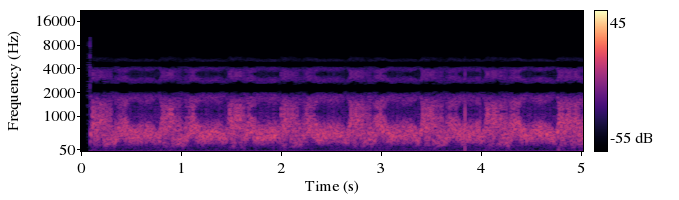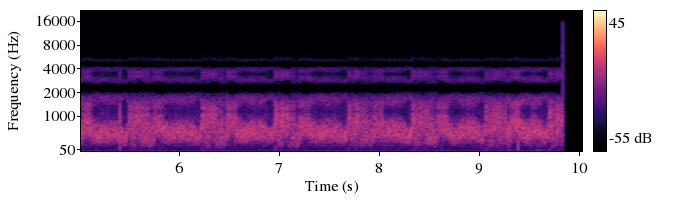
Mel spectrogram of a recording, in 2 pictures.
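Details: Ultrasound diagnostic equipment, vascular pulsed-wave (PW) Doppler: steady rhythmic whooshing pulses at roughly 80 a minute over constant hiss; blood vessel flow signal.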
